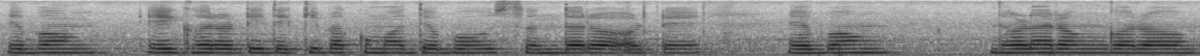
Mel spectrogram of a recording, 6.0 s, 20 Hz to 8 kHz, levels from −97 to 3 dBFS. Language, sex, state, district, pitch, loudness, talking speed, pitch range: Odia, female, Odisha, Malkangiri, 205 Hz, -15 LUFS, 130 wpm, 200-210 Hz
